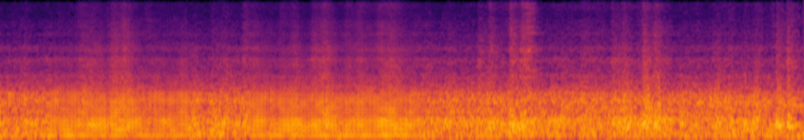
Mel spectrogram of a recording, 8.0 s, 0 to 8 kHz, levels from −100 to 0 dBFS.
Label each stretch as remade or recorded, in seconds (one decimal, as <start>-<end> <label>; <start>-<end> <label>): 0.0-0.5 recorded; 0.5-1.9 remade; 1.9-2.5 recorded; 2.5-4.2 remade; 4.2-8.0 recorded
